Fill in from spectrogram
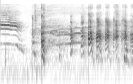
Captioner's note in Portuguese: risos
